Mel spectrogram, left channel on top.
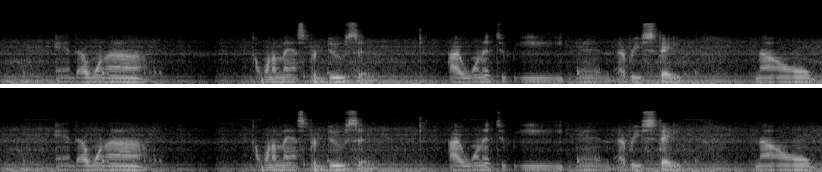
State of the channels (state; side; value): normal; both; correlation 0.71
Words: and I want to mass produce it. I want it to be in every state. Now,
